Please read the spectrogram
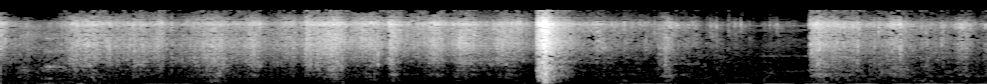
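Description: Plastic-bagged clothes rustling as they are handled, in uneven bursts, with one sharp knock about five and a half seconds in.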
